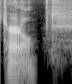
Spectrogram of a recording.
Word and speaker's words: turtle: When we have that the UR spelling is generally most commonly just going to be pronounced okay. Remember the way I teach you guys that is a consonant and a vowel.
